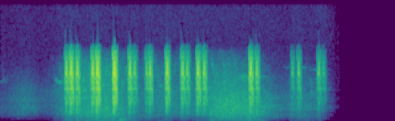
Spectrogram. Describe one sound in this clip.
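Game menu clicks tick rapidly as cards scroll past.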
